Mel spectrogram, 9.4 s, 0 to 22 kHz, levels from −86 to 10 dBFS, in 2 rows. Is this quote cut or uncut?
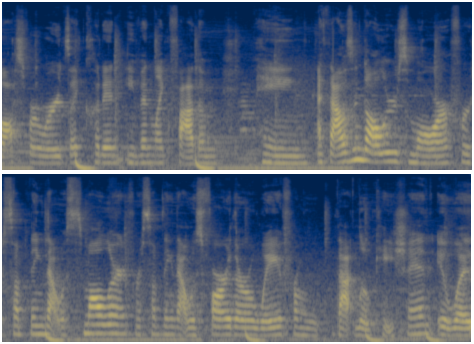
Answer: uncut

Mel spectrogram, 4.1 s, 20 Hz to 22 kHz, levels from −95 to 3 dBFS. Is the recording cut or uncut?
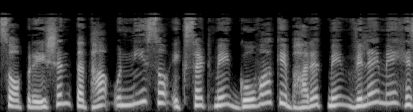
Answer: uncut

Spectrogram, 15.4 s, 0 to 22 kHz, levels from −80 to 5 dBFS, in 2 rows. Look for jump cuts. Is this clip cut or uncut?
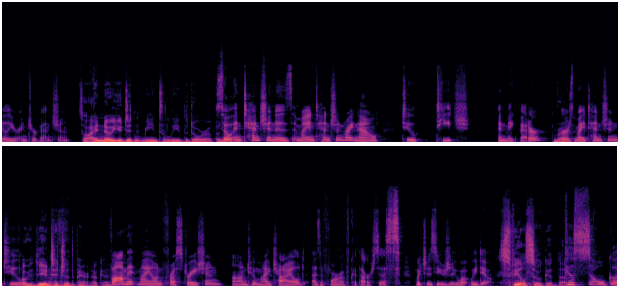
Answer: uncut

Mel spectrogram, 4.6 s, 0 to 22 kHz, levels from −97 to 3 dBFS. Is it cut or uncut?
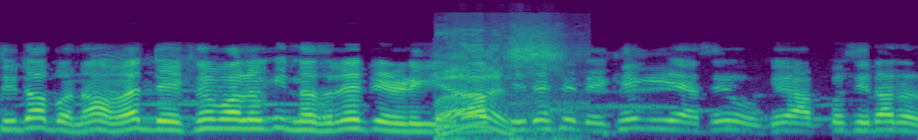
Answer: uncut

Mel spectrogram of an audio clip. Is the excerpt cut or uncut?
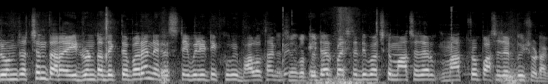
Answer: cut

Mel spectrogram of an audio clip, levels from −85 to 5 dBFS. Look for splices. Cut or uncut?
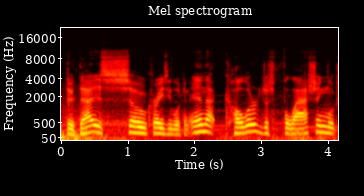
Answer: uncut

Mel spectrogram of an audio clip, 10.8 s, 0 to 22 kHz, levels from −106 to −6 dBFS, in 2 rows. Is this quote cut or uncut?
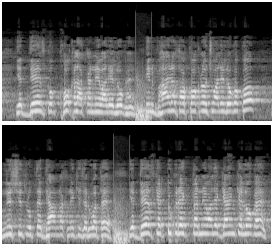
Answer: cut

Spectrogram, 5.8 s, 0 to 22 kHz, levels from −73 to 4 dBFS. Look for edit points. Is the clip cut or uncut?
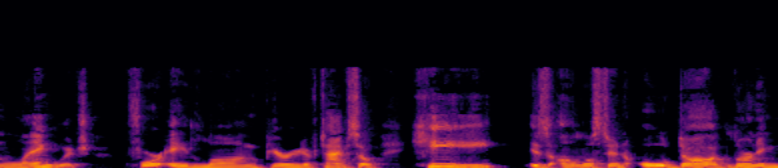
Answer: uncut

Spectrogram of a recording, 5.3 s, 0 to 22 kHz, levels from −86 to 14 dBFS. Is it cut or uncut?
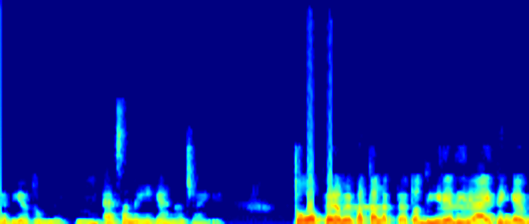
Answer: uncut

